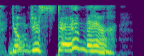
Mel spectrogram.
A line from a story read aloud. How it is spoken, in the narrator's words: Ma begged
